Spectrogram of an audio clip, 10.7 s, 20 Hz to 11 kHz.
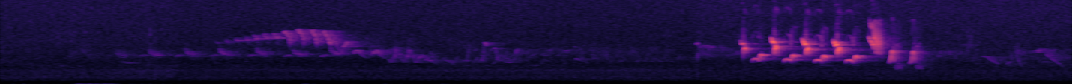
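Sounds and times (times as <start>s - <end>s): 
European pied flycatcher Ficedula hypoleuca song: 7.0s - 10.5s.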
